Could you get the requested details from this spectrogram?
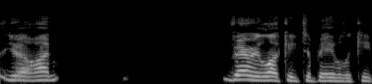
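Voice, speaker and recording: A man with a high pitch speaks with ordinary pitch variation. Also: dry, close sound with no echo. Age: 70s. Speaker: author and golf parent. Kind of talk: casual interview.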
